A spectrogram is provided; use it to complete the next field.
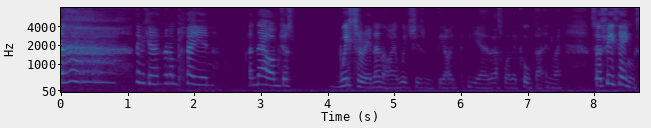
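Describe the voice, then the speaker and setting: A woman's fairly high voice with vocal fry, very wide pitch swings and big swings in loudness. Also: moderate pace. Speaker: quilter and small fabric business owner. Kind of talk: casual vlog chat. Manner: animated.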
